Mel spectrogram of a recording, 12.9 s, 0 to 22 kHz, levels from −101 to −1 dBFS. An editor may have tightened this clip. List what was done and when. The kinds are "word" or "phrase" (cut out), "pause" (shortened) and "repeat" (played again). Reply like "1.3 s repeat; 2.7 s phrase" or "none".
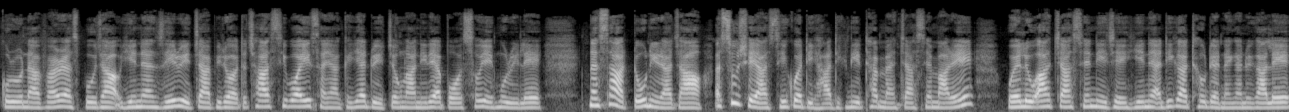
7.1 s pause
